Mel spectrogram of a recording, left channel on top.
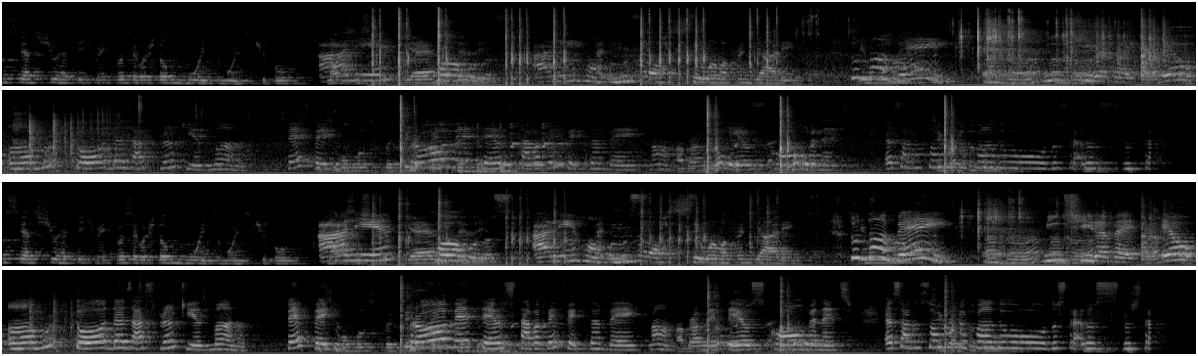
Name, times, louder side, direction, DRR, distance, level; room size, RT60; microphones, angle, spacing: voice 1, 0.0-2.9 3.2-3.7 4.0-4.9 5.9-8.0 8.6-9.4 9.8-11.0 11.4-11.9 12.3-12.7 15.2-16.8 18.7-19.1 19.4-19.7 21.3-22.1 22.7-23.0, right 1 dB, 5° right, 1.0 m, -40 dB
voice 2, 3.2-3.9 4.3-5.0 5.3-6.3 8.3-9.5 10.4-14.4 14.8-15.4 16.0-23.4, right 7 dB, 55° right, 0.3 m, -34 dB
sound 1, 3.6-22.0, left 6 dB, 45° left, 0.5 m, -40 dB
11.0 x 10.5 x 3.0 m
head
